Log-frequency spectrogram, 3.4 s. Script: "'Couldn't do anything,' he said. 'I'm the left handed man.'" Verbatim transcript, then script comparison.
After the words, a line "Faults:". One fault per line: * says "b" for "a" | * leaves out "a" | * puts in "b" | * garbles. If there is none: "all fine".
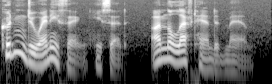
"'Couldn't do anything,' he said. 'I'm the left handed man.'"
Faults:
all fine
